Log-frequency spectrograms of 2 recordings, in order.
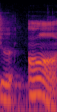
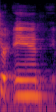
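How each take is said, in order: First: The vowel in aunt sounds like ah. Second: The vowel in aunt sounds like ant. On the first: This is the way people say it up east. "But she'd say it was your aunt" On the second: This is the Midwestern and Southern way of saying it. "which we say here in the Midwest and down south"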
